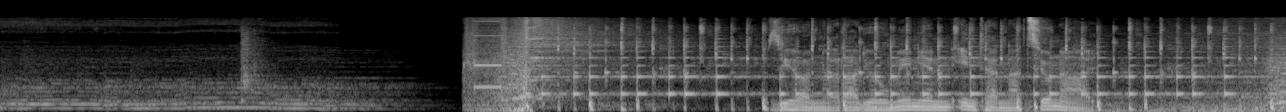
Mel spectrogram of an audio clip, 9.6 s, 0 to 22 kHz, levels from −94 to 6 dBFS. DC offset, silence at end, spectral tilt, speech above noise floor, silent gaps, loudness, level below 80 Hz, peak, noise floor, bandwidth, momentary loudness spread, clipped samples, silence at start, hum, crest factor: under 0.1%; 0 s; -4 dB/octave; 44 dB; none; -27 LUFS; -46 dBFS; -10 dBFS; -68 dBFS; 12 kHz; 21 LU; under 0.1%; 0 s; none; 20 dB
